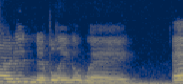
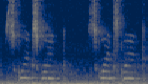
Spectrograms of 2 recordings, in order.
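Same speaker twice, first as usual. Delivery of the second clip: tiny high squeaks, very soft; mouse squeaks; 13 dB quieter than usual. Acted. The scared mouse squeaks at the lion, tiny and high. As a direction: squeak like a frightened little mouse. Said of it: "the little mouse squeaked".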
